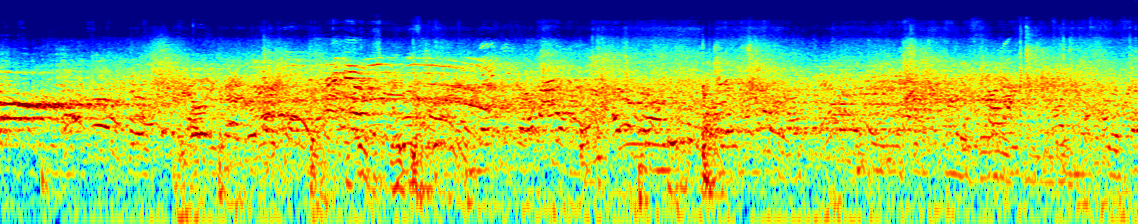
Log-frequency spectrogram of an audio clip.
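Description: Skate blades scrape and hiss across ice in a large echoing hall.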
